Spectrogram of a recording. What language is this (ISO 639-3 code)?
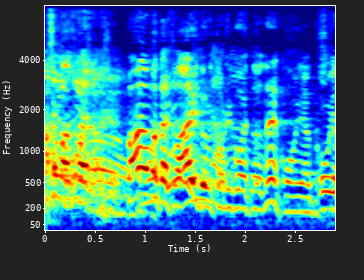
jpn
